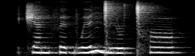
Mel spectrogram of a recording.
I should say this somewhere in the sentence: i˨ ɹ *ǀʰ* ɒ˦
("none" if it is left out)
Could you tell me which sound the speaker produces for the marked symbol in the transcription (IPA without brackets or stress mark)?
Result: ǀʰ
